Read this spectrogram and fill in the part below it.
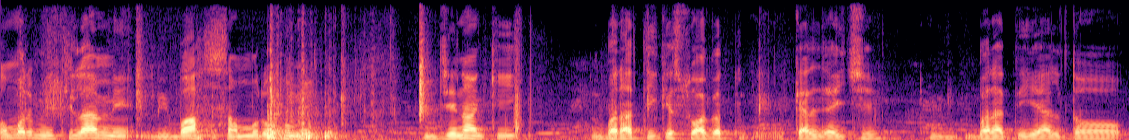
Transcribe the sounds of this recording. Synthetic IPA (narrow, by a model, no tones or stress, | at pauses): əməɾmit̪ʰilamebibasəmɾoɦme | d͡ʒenaki | bəɾat̪ikeswaɡət̪kɛld͡ʒajt͡ʃʰɛ | bəɾat̪iaelt̪ɔ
